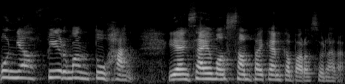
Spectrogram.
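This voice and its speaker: A woman with an English accent and a high pitch speaks at a moderate pace with lively intonation. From Canada, rural village. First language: English (speaking Indonesian). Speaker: pastor, missionary. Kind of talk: sermon. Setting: online from home. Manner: hesitant, with fillers and restarts.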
